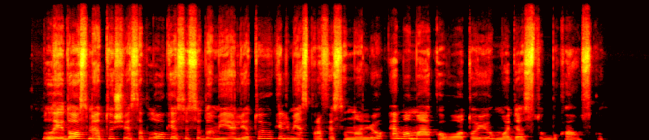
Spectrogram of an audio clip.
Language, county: Lithuanian, Alytus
